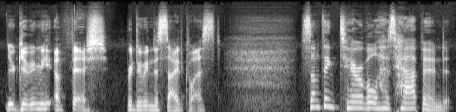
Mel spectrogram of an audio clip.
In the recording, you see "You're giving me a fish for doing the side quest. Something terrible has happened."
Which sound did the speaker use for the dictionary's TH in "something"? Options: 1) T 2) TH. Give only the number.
2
